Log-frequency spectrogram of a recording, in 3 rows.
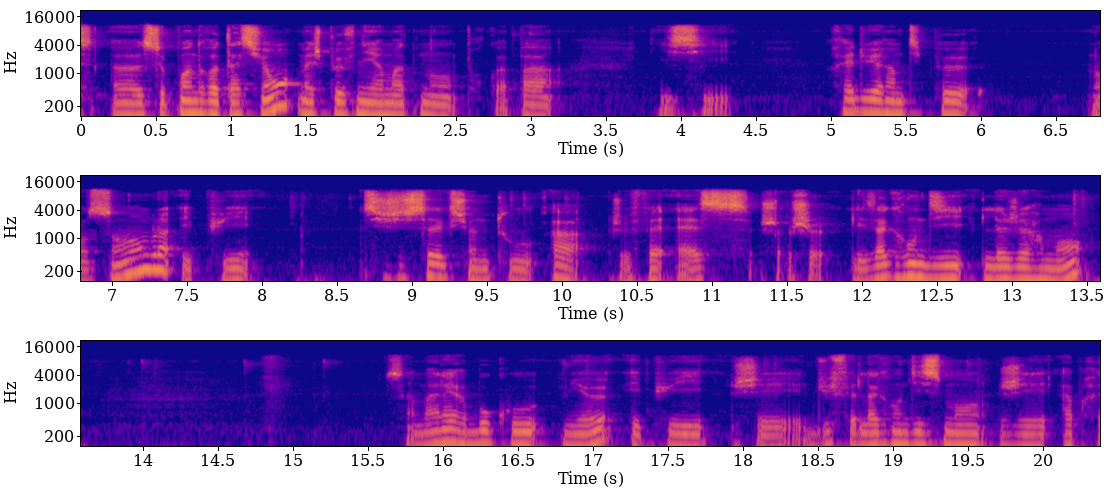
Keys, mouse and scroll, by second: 3.3 z, 7.5 z, 8.6 a, 9.3 a, 9.7 s, 11.8 Tab, 12.7 z, 13.2 middle click, 14.0-14.5 scroll down 6, 14.5 middle click, 16.5 KP_1, 17.4 z, 17.7 scroll up 8, 18.3 shift+middle click, 18.8 shift+scroll up 1, 20.0 Tab.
